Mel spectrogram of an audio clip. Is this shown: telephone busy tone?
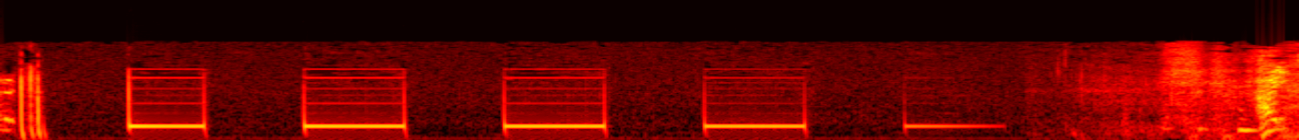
yes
